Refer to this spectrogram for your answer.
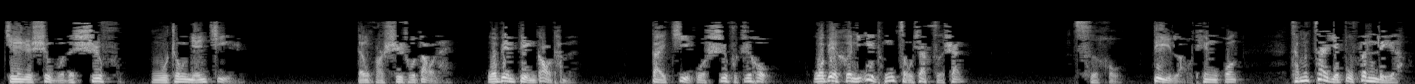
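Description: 一位男子演绎一位温和而坚定的年轻剑客，嗓音沙哑，语气低沉恳切，录音音质发闷。. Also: male voice, expressive, normal speed, pauses often, husky, lo-fi sound. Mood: earnest. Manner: low, soft, earnest pleading. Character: earnest young male swordsman, gentle and resolute.

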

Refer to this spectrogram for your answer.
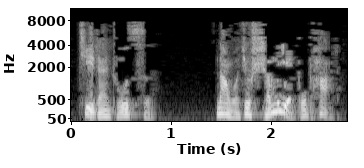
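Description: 一位男子演绎一位骄傲刚烈的年轻女侠，嗓音沙哑，语气平实简短，录音音质发闷。. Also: male voice, medium pitch, animated, a little fast, a bit bright, slightly rough, highs cut off, voice pushed down. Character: proud fierce young swordswoman in love.

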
